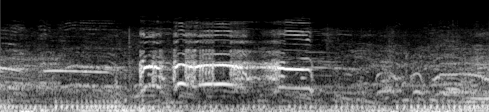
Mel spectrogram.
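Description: A young rooster crows loudly and close by at a busy pet market, one strained, wavering call over a background of market noise and other fowl.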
